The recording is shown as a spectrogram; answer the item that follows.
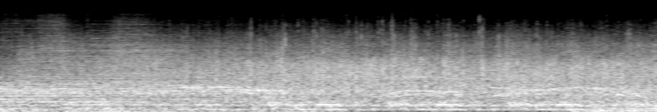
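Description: Audience applauding over runway show music.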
